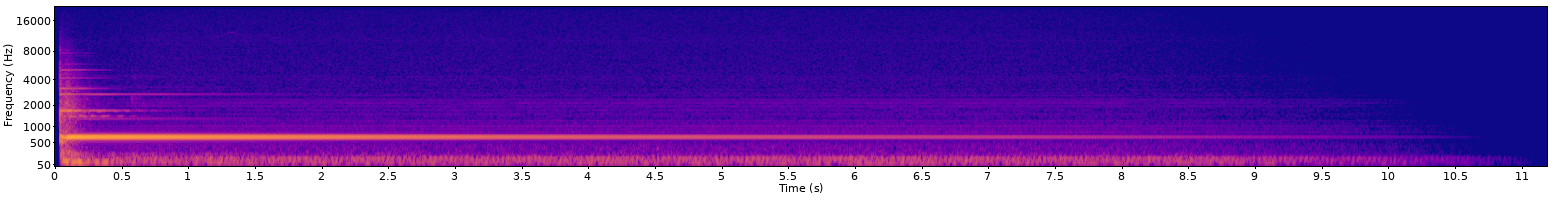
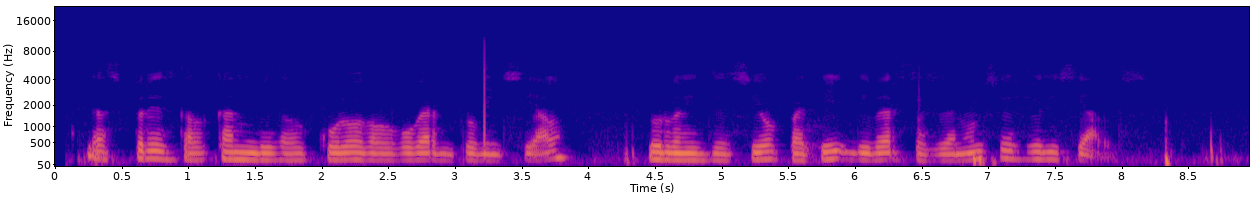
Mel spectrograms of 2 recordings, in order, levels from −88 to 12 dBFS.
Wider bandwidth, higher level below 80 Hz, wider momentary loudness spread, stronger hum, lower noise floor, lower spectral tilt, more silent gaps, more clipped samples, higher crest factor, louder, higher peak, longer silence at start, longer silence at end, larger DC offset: first, 8.4 kHz vs 5.6 kHz; about the same, -52 dBFS vs -52 dBFS; first, 27 LU vs 10 LU; neither; first, -74 dBFS vs -52 dBFS; second, -6.5 dB/octave vs -10.5 dB/octave; neither; neither; about the same, 18 dB vs 18 dB; first, -20 LUFS vs -31 LUFS; first, -4 dBFS vs -12 dBFS; second, 0.05 s vs 0.25 s; first, 2.5 s vs 0.2 s; neither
